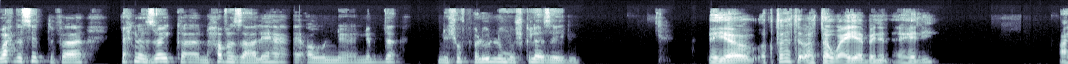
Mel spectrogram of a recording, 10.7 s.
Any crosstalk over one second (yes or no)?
no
